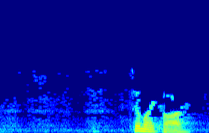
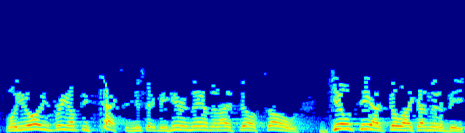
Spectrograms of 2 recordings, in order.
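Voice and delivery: imitated protest, raised in pitch; mildly distressed complaint; 5 semitones higher, 5 dB louder than usual. Reluctant host tells visitor why he feels doomed, mildly distressed complaint. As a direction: pour out a retold grievance, higher and louder. Acted complaint of frightened man.

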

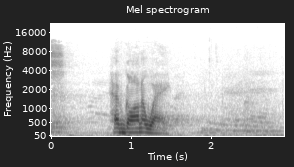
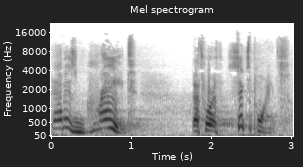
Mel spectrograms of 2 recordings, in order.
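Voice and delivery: higher, slow, beaming praise; cheery Saint Peter; 5 semitones higher, slower than usual. Retold or imitated. Saint Peter congratulating the accountant, slow and beaming. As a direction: stretch out the delight like a proud gatekeeper. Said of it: "And Peter goes".

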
